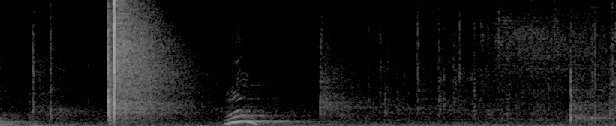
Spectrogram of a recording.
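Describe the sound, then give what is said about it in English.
Christmas cracker number three is pulled open during a show's giveaway with one sharp, loud snap that rings off briefly. A short rising vocal exclamation follows, and then it goes near quiet. “Can number three please open their cracker?”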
